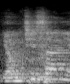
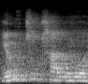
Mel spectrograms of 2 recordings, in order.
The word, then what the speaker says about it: 영축산: 왜냐하면 특히 통도사에 있는 스님들이 영치산이 아니고 영축산으로 해달라고 해야 된다고 주장을 많이 하거든요.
